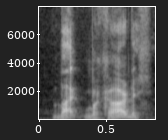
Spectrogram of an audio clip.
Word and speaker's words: Bacardi: the favored ones, and that's the Cayman pronunciation for Bacardi. Okay. Bacardi. You look at it, you look at the spelling, and phonetically, you know, it's a Cayman. That's how Cayman pronounced it from phonetically.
